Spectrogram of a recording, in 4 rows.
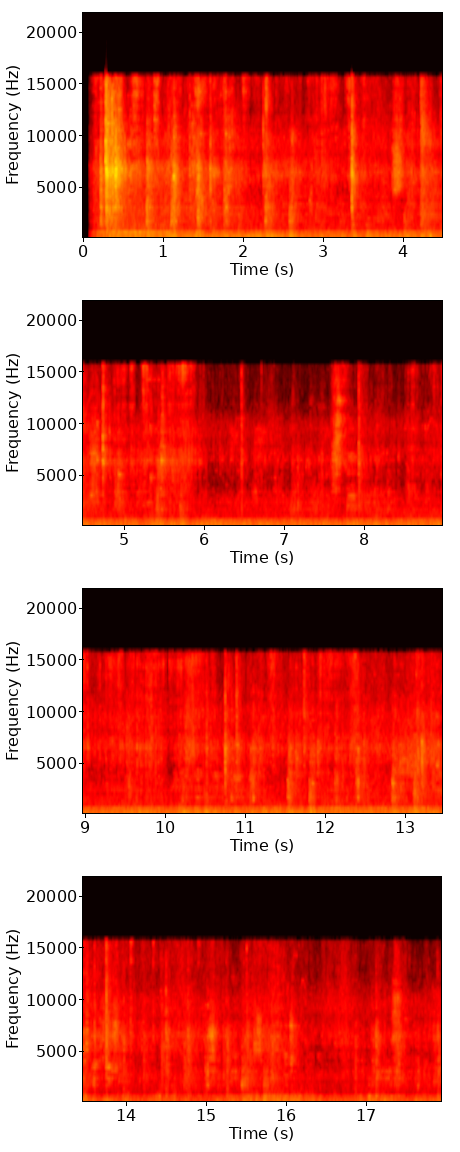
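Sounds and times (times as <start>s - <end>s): train running rumble and hum: 0.1s - 17.9s.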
